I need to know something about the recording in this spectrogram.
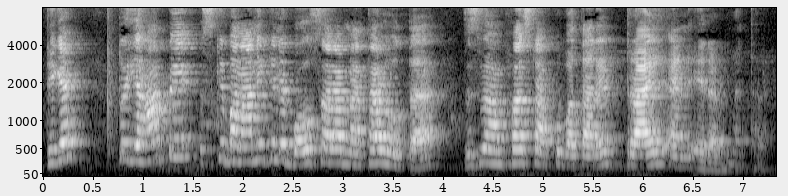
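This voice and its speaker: A woman's voice: fairly high pitch, expressive, moderate pace, a bit bright. A woman teaching a maths lesson, asking her students questions and then answering them herself. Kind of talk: classroom-style maths lesson. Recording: echoey room, voice away from the mic.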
